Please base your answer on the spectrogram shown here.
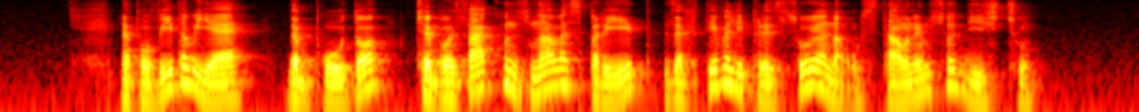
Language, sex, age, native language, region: Slovenian, male, 12-17, Slovenian, Drava region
